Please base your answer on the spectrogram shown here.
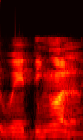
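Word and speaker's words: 웨딩홀: akhir tuh untuk Hnya untuk hya tidak dibaca karena di akhir betul jadi wedingol kayak gitu ya wedingol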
